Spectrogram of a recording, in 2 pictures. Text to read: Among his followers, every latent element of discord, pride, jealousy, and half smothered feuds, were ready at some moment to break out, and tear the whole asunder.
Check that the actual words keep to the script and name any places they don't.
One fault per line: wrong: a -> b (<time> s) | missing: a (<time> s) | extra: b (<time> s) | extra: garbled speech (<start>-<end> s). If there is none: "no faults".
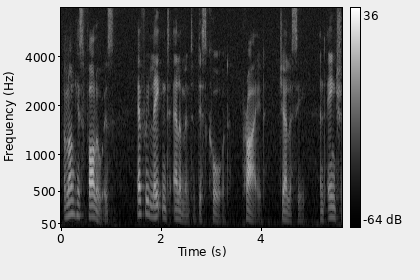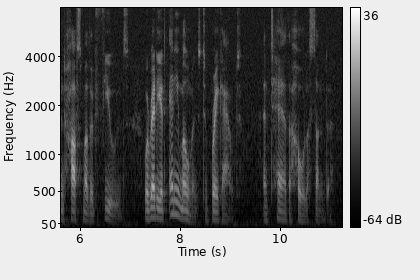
extra: ancient (5.3 s)
wrong: some -> any (7.8 s)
